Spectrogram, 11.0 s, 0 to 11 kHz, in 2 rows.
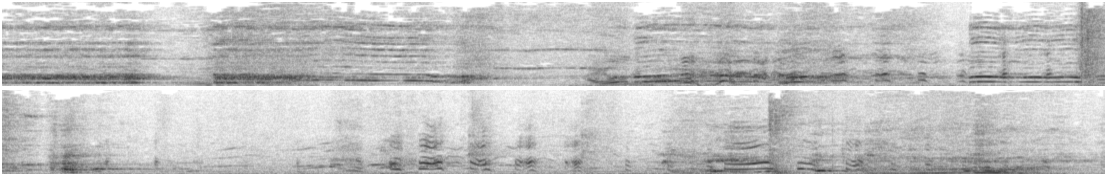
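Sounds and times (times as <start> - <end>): rubber chicken toy squealing: 0.0 - 5.8.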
